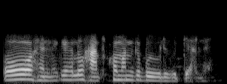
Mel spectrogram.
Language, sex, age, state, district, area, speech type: Assamese, female, 30-45, Assam, Charaideo, rural, conversation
